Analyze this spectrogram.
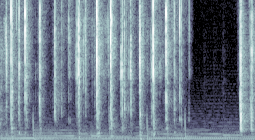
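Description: Typing on a computer keyboard: a quick, uneven stream of many crisp key clacks with a few louder strikes, alone and fairly quiet, pausing briefly before a last cluster of keystrokes.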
